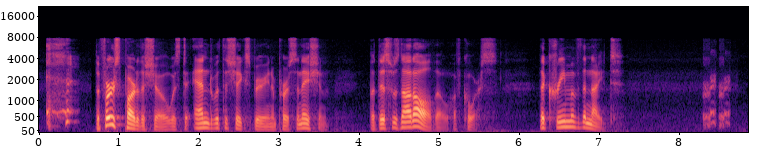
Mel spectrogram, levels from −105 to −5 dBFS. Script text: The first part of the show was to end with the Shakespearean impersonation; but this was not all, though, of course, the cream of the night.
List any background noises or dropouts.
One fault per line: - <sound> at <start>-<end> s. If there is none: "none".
- cough at 0.1-0.5 s
- laugh at 8.3-8.7 s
